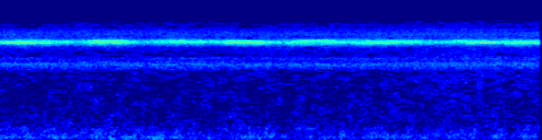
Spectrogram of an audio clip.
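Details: Crickets in a nature recording: a dense, unbroken high-pitched trill held at a steady pitch, with a fainter lower band beneath it and gentle swells in loudness throughout.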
